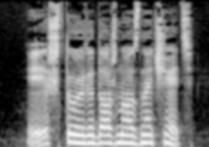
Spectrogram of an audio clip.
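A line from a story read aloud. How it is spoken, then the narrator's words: Growling. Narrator (Russian): Прорычал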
